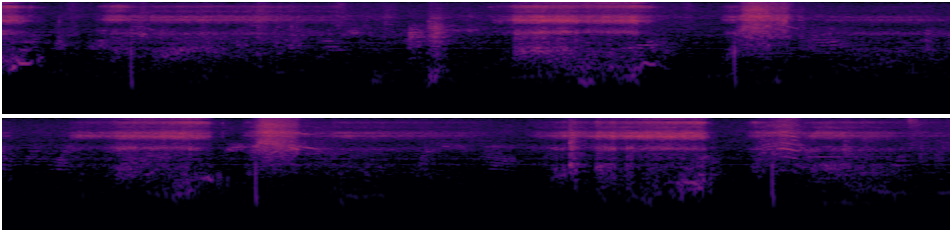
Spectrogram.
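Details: A sleeping dog: repeated snuffly, wheezy snores with whistling breaths in and out, about four breaths in twelve seconds; dog snoring.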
